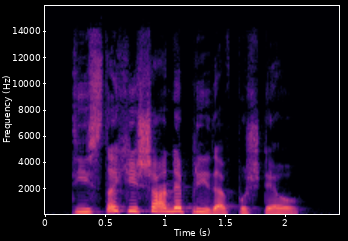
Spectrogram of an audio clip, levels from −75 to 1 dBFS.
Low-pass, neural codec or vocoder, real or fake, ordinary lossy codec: 14.4 kHz; none; real; Opus, 64 kbps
